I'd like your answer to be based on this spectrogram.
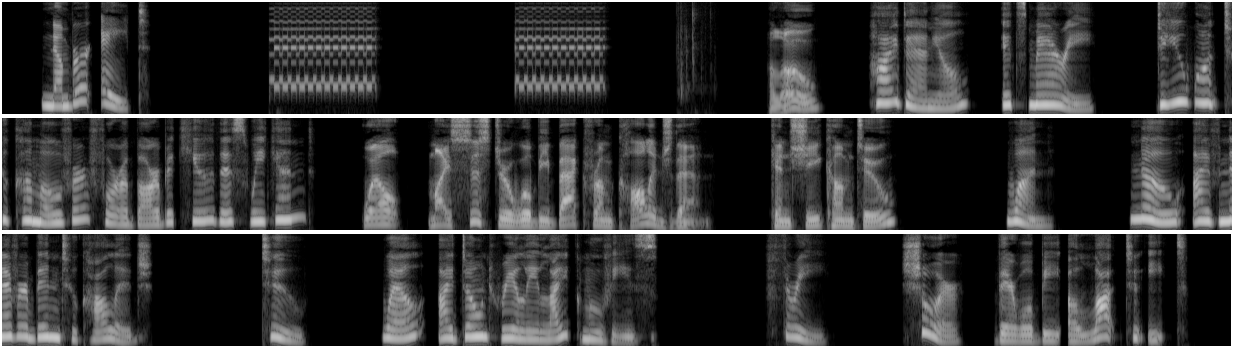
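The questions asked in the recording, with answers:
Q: Can she come too?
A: 3: Sure, there will be a lot to eat.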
